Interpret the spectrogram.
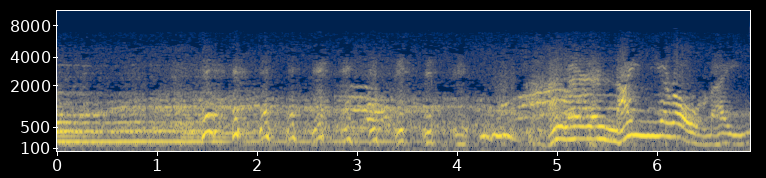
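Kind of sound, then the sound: animal, black cat meowing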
